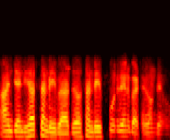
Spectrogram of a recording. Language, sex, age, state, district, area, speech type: Dogri, male, 18-30, Jammu and Kashmir, Samba, urban, conversation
